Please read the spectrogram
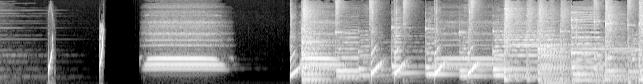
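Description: Two quick rising cartoon pops, then a short steady whistle-like tone about a second and a half in. About three seconds in, bouncy children's song intro music starts.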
